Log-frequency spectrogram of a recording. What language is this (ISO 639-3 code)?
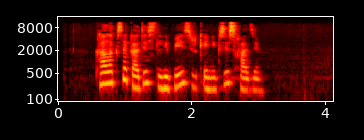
kat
